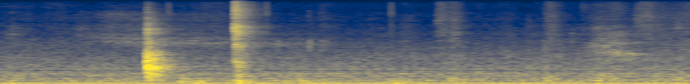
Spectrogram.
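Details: Two sharp clicks or knocks, like a drawer or door, over low room hum, with no animal voice heard.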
